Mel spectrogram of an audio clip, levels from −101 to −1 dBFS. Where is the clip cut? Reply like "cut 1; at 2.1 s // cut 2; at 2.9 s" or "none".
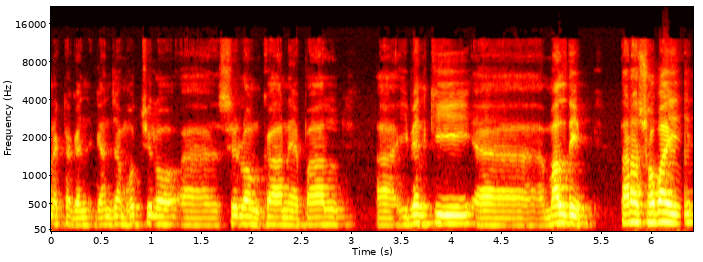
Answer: none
